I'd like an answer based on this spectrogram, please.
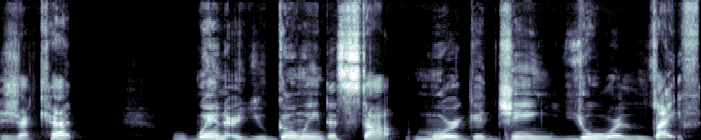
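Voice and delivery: mock emphatic delivery. Retelling what a man said at the end of a meeting, mimicking his emphasis. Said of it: "I am mimicking that emphasis".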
